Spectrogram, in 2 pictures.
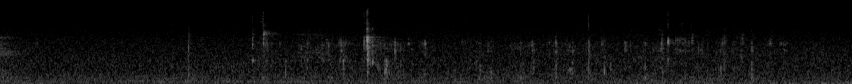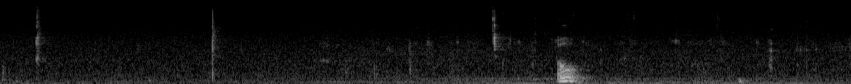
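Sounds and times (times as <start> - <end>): wet chewing with clicks: 2.5 - 7.9, 11.7 - 17.0.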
